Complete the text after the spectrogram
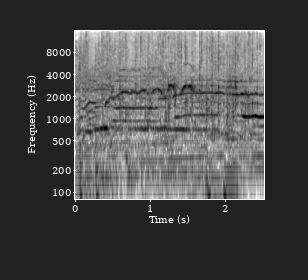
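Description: Loud, steady applause from a live audience at a public recording of the Europe 1 radio show L'équipe est sauvage, a dense wash of clapping with a bright musical tone drifting over it and low thumps underneath.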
